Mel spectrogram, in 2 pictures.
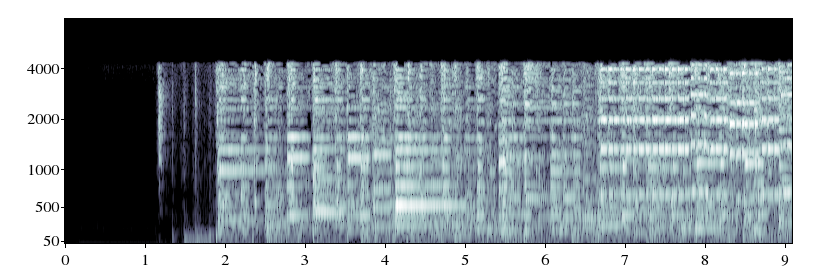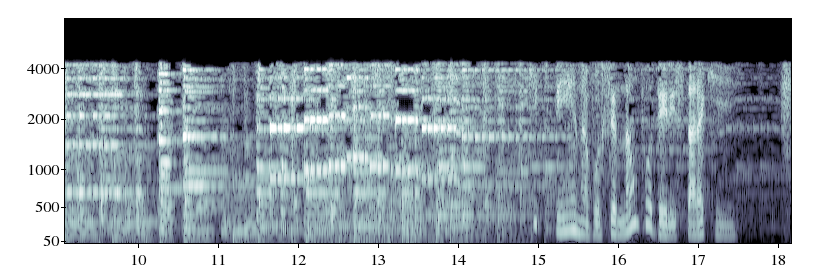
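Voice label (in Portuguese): Natal para parente feminino, Telemensagens; Natal e Ano novo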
